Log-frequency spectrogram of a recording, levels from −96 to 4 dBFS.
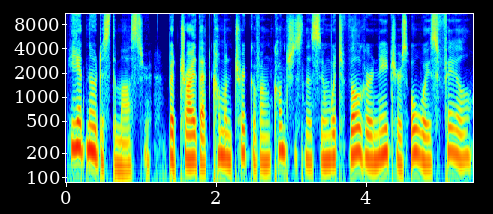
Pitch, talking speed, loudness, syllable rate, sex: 180 Hz, 200 wpm, -20 LUFS, 5.7 syllables/s, female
